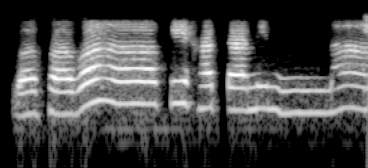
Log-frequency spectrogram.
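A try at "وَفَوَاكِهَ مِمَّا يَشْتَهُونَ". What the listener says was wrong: Kiha, enggak ada ta, itu kiha, enggak ada ta.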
